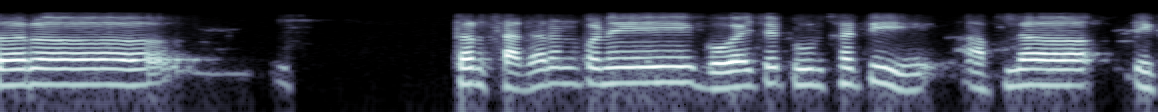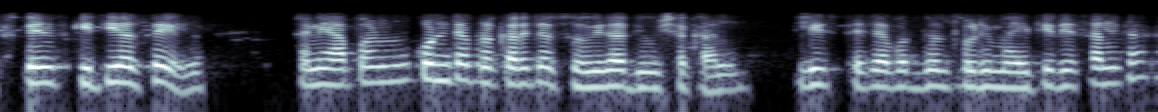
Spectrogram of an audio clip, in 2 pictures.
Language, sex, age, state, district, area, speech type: Marathi, male, 45-60, Maharashtra, Buldhana, urban, conversation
